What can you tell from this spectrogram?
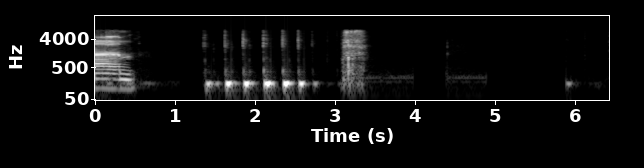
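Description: A quick burst of about six sharp, loud clacks on a computer keyboard in a steady rhythm, followed by a short hissy breath-like burst and a few faint scattered taps.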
